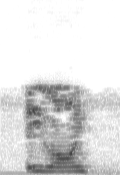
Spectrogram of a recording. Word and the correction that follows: Eli: Or Ellie, sorry, the girl. – Ellie, that's right, yeah.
